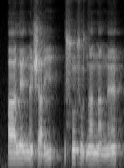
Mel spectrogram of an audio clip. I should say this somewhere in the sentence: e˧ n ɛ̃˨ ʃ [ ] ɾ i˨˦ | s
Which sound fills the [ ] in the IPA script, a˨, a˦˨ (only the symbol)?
a˨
